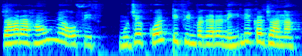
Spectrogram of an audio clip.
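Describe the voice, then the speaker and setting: A woman voicing an irritable young husband in a cartoon, talking in a gruff, scolding way. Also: medium pitch, quick pace, noisy background, close to an everyday voice. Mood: irritated. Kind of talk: cartoon voice acting. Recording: dull lo-fi sound.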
